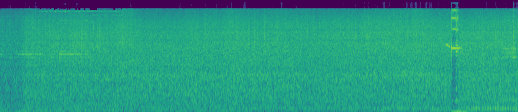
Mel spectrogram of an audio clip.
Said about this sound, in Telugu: హైదరాబాద్ లో మళ్లీ వర్షం దంచి కొడుతోంది.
